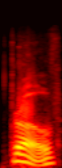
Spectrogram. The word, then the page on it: throve: American English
